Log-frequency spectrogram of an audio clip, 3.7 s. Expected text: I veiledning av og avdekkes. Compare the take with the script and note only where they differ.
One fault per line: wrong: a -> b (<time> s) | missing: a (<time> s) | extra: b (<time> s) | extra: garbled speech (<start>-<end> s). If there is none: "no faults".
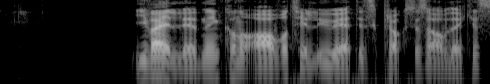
extra: kan (1.7 s)
extra: til uetisk praksis (2.2 s)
